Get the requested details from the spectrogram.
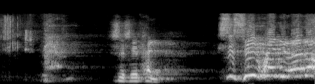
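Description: A young man asks sharply.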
